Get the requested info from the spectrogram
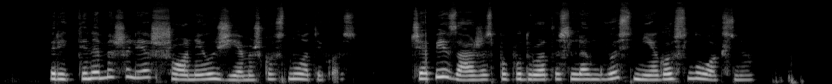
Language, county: Lithuanian, Telšiai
